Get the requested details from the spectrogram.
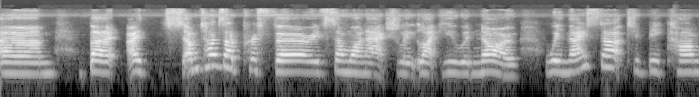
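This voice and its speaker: Speaking at a fairly slow pace with an Australian accent, a woman uses a fairly high pitch and ordinary pitch variation. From Queensland, Australia. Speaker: spiritual author and astrologer. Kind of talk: interview. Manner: hesitant, many fillers.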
